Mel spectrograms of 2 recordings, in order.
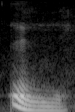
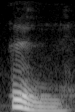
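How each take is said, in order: First: The vowel is held for a long time. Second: The same.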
